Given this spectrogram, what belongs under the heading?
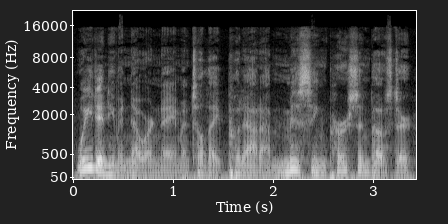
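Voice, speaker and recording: A man playing a callous, defensive accomplice in a radio mystery drama, gravelly and insistent. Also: rumbling low, huge pitch swings, a little fast, darkish tone, heavily acted. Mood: dismissive. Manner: dismissive, insistent. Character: callous, defensive male accomplice hiding a crime.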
